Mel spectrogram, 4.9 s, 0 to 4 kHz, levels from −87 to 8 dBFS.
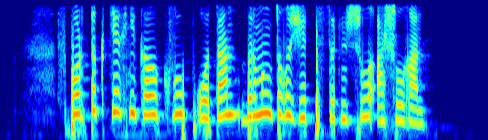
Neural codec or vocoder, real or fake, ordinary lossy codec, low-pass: none; real; none; 3.6 kHz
